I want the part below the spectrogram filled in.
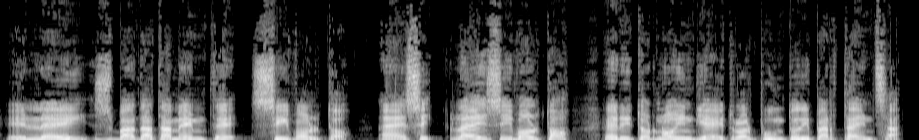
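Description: A man telling a fairy tale, animated and talking to his listeners with little asides. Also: high-pitched, unhurried, dry recording, clean studio sound. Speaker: storyteller.

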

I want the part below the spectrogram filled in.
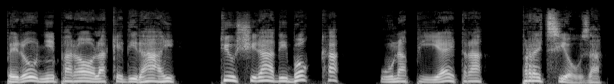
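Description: A man as a gentle, calm fairy. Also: medium pitch, unhurried, no room sound, clean studio sound, close to an everyday voice. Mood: kind. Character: gentle, calm fairy disguised as an old woman.

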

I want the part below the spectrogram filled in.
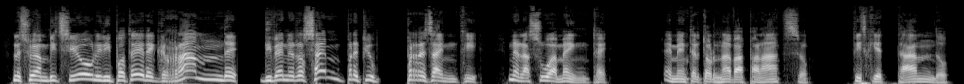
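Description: Expressive male storyteller, slow and lively. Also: a little high, no echo, clean studio sound. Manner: expressive, addresses listeners directly. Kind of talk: storytelling narration for children.

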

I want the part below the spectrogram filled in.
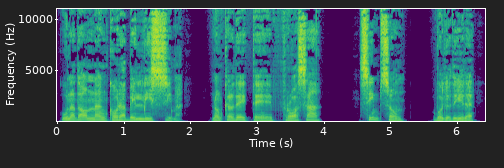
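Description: A man voicing a gossiping gentleman friend in a story reading, arch and teasing, with a slow drawl. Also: mid-range voice, lively intonation, gravelly, no echo, studio quality, exaggerated voice. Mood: sly. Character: gossiping male society friend, sly and mocking.

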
